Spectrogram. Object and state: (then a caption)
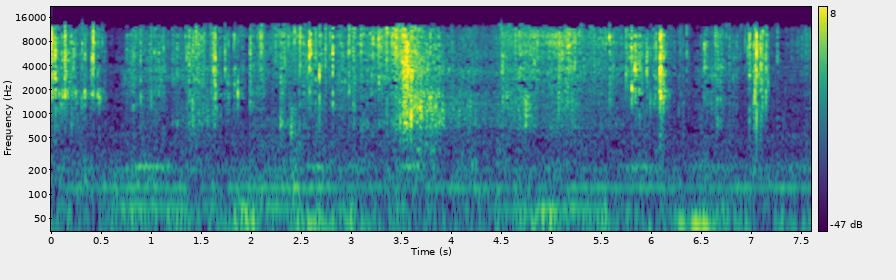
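Dry soap flakes being crushed. A pile of brittle, thin, dry green soap flakes is crushed and crumbled in both hands with the fingertips. Dense, bright, crisp crackling and crunching runs throughout over a faint steady low hum, with a louder crunch midway and a few sharp snaps near the end.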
